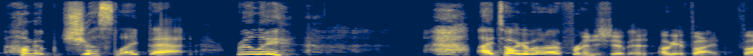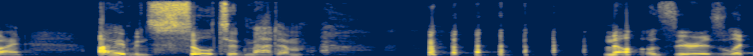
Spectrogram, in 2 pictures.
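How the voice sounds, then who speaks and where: A man's voice: fairly high pitch, a bit bright, no echo, studio quality, heavily acted. A man playing a playful, protective young male friend who is secretly fond of the listener, in a one-sided ASMR roleplay phone call with teasing, earnest banter. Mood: playful, mock indignant.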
